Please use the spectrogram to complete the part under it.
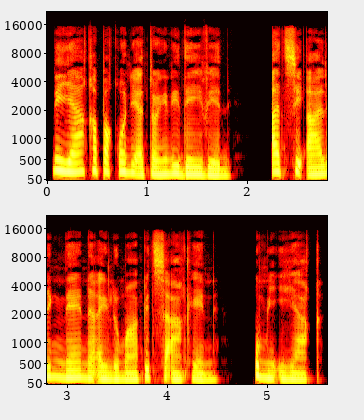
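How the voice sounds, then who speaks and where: A woman reading a scripted first-person dramatic story in a measured, expressive way. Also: deep voice, no room sound, studio quality. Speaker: audio story narrator.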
